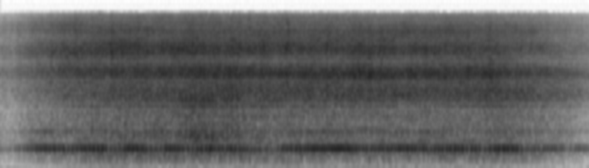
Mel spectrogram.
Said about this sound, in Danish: så er det værd at understrege, at lyde under vand kan høres meget længere væk end på landjorden. Her er lige et lydklip, hvordan et katamaranfærge lyder under vand.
